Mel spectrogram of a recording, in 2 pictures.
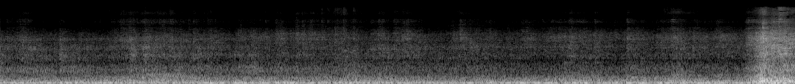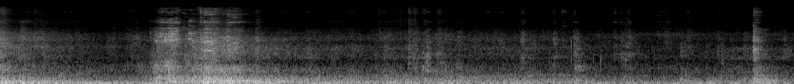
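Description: Freight train cars rolling past close by: a steady low rumble of wheels on rail, with two brief loud surges in the middle, about two seconds apart, then easing off slightly.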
